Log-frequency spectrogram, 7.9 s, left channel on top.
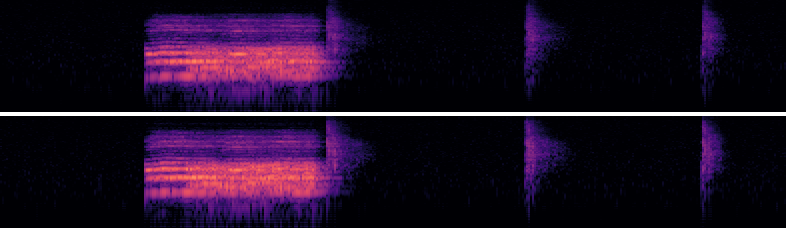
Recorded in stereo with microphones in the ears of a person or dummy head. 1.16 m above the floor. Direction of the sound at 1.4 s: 25° right (ahead or behind).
